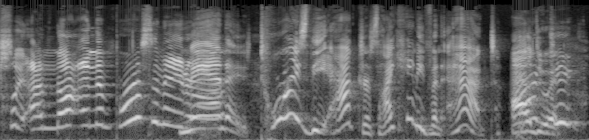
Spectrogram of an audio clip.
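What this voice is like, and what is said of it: Usual voice. Nothing is said of it.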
